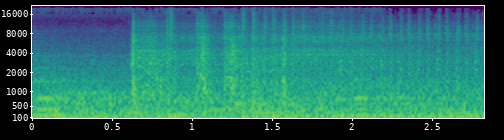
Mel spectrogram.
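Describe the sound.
A motorcycle engine starts, cranking and catching into a loud, rough, continuous roar.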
